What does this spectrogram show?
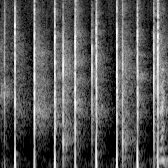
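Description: A few people clap their hands close by, a short burst of about a dozen sharp, slightly uneven claps over a couple of seconds.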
